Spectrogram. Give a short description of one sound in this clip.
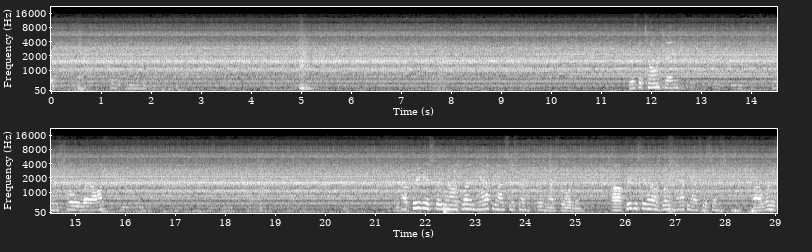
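A vacuum pump hums steadily.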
